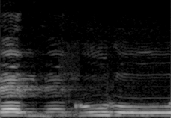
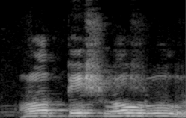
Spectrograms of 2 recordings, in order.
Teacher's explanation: لذکروا، رو پیش و رو، را کو موٹا بھی کریں گے، اسے ایک الف کے برابر کھینچیں گے کیونکہ حروف مدہ ہے تو اس وجہ سے حروف مدہ ایک الف کے برابر کھینچے جاتے ہیں۔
